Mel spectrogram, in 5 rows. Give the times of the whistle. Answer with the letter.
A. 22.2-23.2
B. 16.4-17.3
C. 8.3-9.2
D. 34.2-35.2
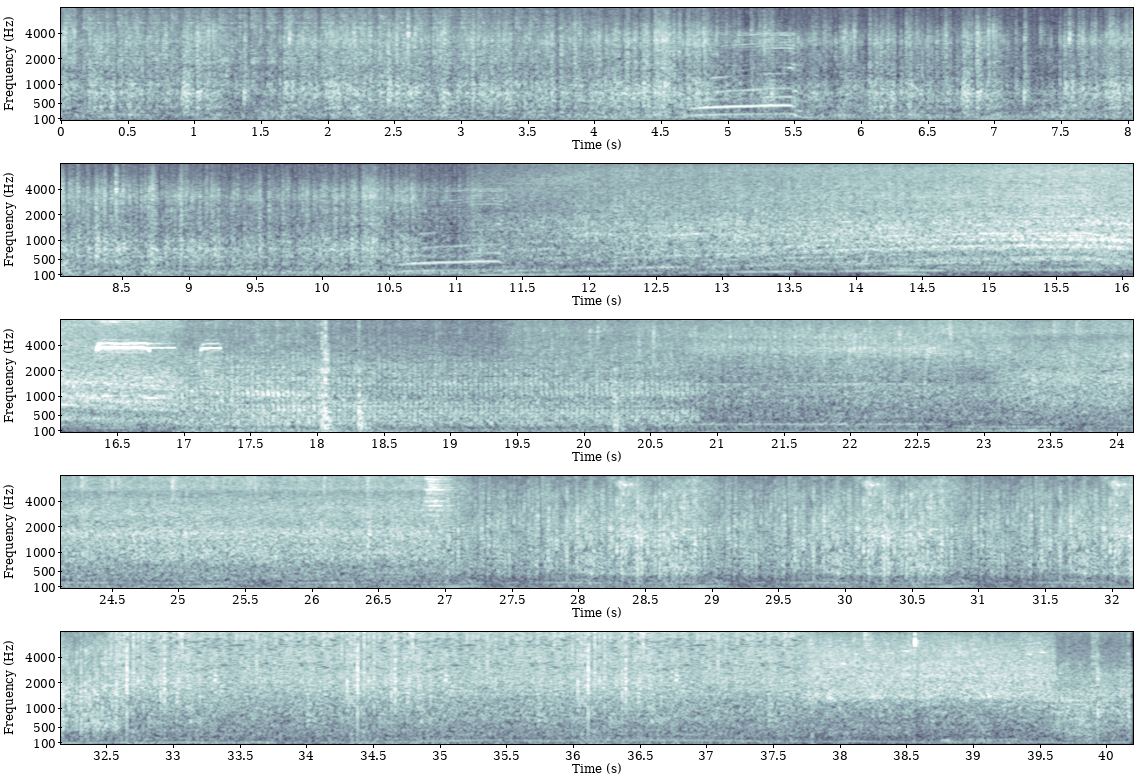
B.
